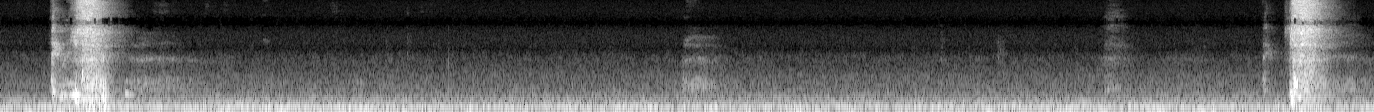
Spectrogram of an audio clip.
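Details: Intense morning allergy sneezing: two sharp, explosive sneezes about twelve seconds apart over steady room hum.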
